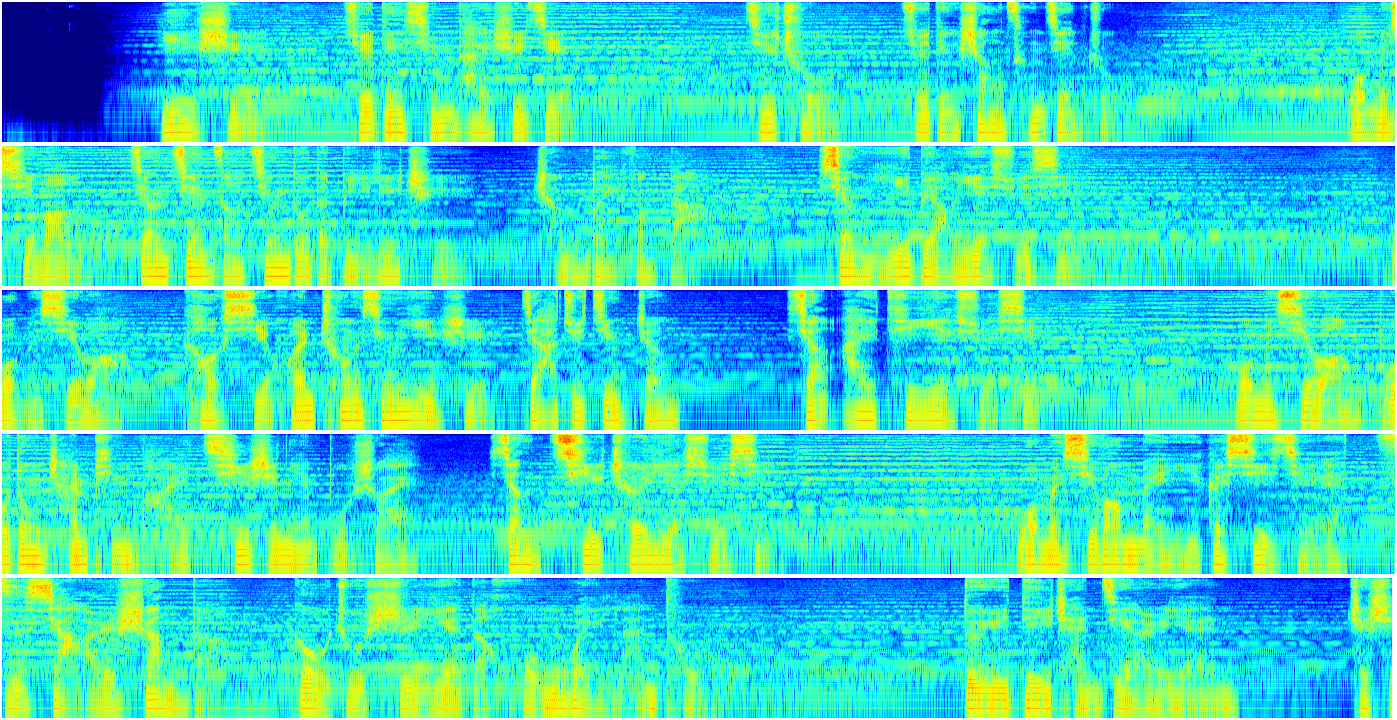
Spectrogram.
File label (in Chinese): 地产广告宣传片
